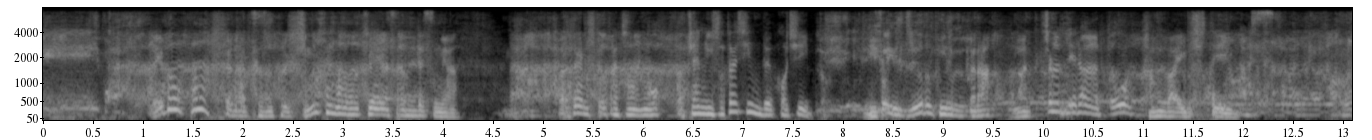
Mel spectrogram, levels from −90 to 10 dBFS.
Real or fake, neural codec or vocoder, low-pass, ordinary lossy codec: fake; codec, 24 kHz, 1.5 kbps, HILCodec; 7.2 kHz; none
